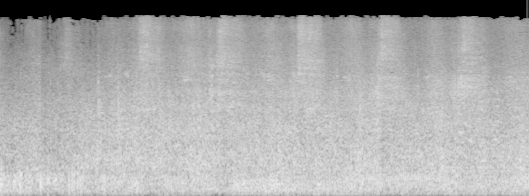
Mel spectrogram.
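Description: Steam hisses loudly from a locomotive's cylinders.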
